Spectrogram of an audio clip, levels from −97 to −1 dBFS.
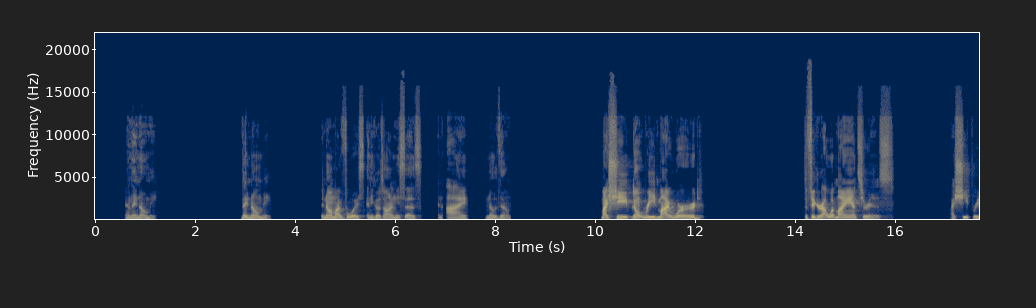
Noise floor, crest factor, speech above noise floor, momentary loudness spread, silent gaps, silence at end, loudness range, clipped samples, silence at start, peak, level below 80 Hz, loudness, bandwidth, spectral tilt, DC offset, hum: under -90 dBFS; 26 dB; over 56 dB; 16 LU; 1.25-2.91 s, 3.54-4.52 s, 6.56-6.83 s, 7.63-7.80 s, 8.34-10.12 s, 12.32-14.17 s, 15.99-17.11 s; 0 s; 11 LU; under 0.1%; 0.6 s; -10 dBFS; under -90 dBFS; -33 LUFS; 16 kHz; -3.5 dB/octave; under 0.1%; none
